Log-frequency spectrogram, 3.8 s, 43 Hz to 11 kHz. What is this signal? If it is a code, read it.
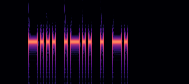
Morse code, heard as a keyed tone, about 20 wpm, 700 Hz. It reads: BLEN
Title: Build A Word - 1 Letter At A Time - 5-Letter Words - 20wpm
